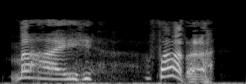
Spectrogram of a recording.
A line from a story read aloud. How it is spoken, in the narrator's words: Harry said, his voice trembling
